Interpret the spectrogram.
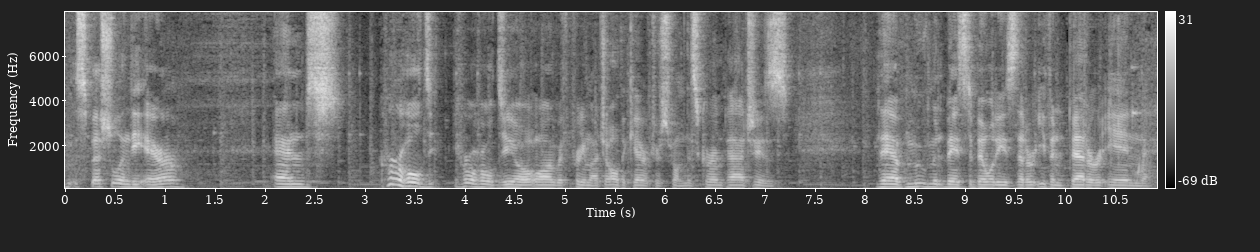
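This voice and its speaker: A man's voice: medium pitch, darkish tone. A man giving casual gameplay commentary as a streamer, explaining mechanics in a wordy, understated way over game music. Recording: music behind the voice.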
